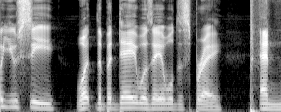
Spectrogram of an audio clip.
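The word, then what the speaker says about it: Badie: Apparently, we've been saying his name wrong the whole time. We thought it was Beatty, but it is Tyler Bidet.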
